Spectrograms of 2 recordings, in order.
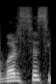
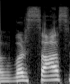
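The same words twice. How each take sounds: First: VAR-ses, short second syllable; correct versus. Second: Var-SAAS, long open vowel; misread versus. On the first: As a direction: say वर्सेस with "ses", not "saas". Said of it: "वर्सेस लिखना था". (वर्सेस में "सेस" बोलें) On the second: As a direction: say वर्सास as spelt with "a". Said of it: "वर्सास लिखा हुआ है". (वर्सास में लंबा "सा" बोलें) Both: Shown as a demonstration.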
